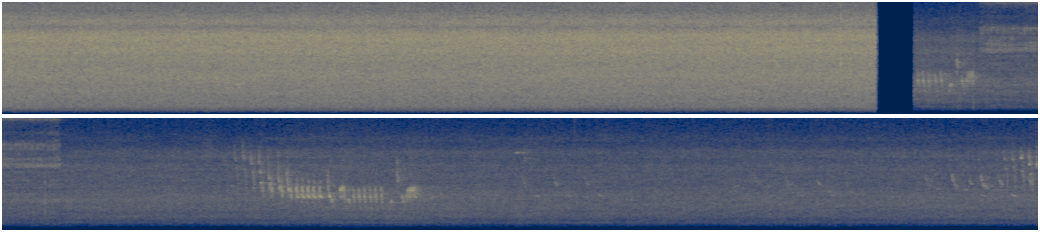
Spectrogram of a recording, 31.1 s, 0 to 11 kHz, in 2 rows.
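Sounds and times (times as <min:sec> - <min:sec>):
rushing outdoor noise: 0:00.0 - 0:13.2
quiet outdoor ambience: 0:00.0 - 0:31.0.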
